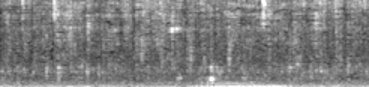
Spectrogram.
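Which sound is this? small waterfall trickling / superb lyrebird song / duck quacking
small waterfall trickling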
